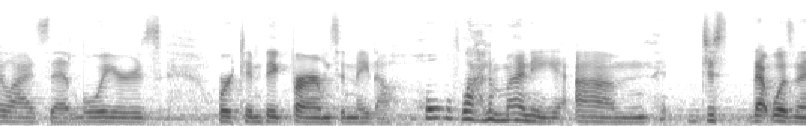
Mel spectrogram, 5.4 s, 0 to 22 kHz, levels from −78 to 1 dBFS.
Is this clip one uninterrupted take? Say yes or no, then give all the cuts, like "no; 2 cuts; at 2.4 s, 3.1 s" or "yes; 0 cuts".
yes; 0 cuts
